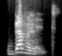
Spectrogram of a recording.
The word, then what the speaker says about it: government: in the word government government if you try to hum it you'd say so the god takes the stress that is the stress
